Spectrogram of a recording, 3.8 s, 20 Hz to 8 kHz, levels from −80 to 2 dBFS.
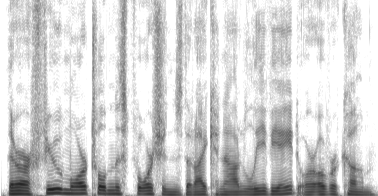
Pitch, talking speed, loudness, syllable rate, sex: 115 Hz, 175 wpm, -18 LUFS, 6.6 syllables/s, male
